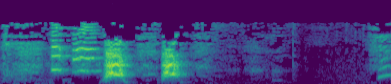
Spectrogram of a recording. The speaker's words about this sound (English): Dog. Good.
